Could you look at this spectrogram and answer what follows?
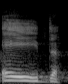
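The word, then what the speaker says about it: עד: When you put those two letters together, the Hebrew word aid is pronounced, and that means witness, because we are all witness to the oneness of God.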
